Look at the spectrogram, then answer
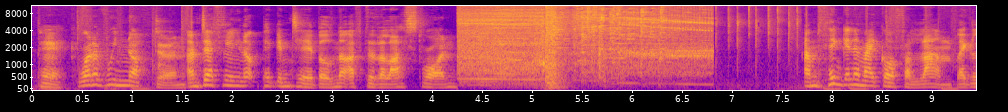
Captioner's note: glass Shatters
